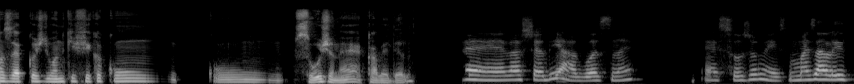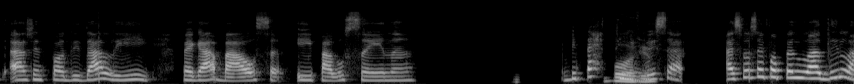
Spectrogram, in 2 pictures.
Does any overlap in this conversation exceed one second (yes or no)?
no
